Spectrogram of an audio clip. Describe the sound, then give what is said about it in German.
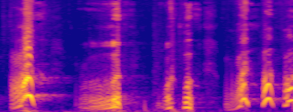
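A person imitates a barking dog, letting out about seven loud, rough barks in an uneven rhythm, starting with longer growly yelps and ending in quicker, sharper ones. “Du kannst also super bellen.”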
